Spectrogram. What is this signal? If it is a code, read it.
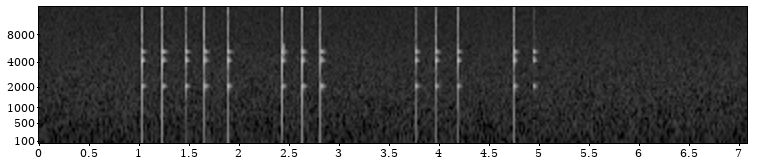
Tap code, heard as taps on glass, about 5 knocks a second. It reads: XM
